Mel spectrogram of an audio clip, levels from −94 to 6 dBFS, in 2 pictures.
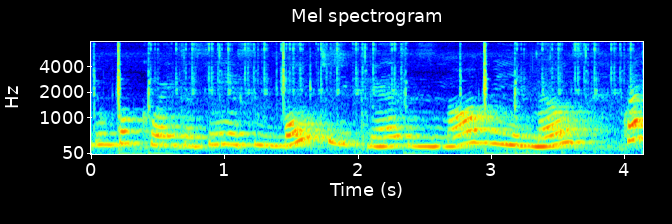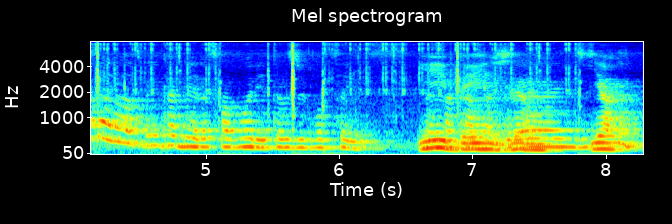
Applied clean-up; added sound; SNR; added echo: none; Mechanisms; 20 dB; reverberation time 0.7 s.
